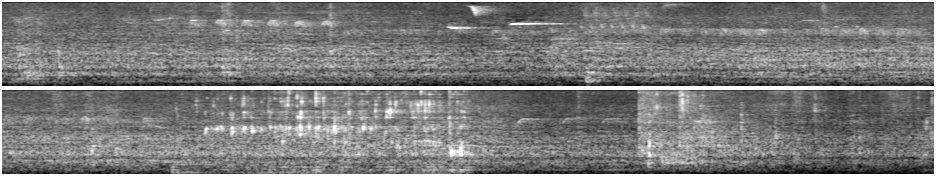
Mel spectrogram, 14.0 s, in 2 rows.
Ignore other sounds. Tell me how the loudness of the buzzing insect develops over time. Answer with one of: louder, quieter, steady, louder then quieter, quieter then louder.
steady.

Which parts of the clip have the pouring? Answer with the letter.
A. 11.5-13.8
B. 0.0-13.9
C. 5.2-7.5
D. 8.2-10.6
D.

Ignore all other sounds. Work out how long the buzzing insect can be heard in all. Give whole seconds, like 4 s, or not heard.
14 s.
